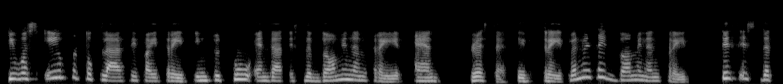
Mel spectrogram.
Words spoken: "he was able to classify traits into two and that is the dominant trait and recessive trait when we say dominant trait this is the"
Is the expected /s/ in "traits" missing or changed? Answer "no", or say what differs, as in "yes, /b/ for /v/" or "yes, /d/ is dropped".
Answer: yes, /s/ is dropped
